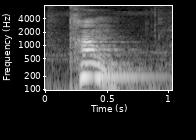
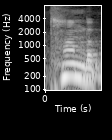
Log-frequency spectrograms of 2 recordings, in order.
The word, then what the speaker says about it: thumb: ठीक है, THUMB, ये क्या लिखा गया है? थम। इसे हम क्या पढ़ेंगे? थम। लेकिन आज तक जो होते बच्चे पढ़ते आ रहे हैं, आप में से भी और हमारे जो स्टूडेंट्स हैं बहुत सारे, उनमें से भी बहुत सारे ऐसे स्टूडेंट्स हैं ना, इसको हम थम नहीं, इसको हम हमेशा थंब पढ़े हैं। ऐसे थंब पढ़ा जाता है, जो कि थंब गलत होता है, थंब नहीं पढ़ा जाता,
